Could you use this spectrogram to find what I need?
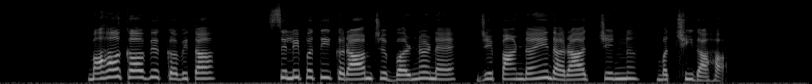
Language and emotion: Dogri, neutral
